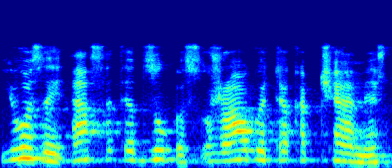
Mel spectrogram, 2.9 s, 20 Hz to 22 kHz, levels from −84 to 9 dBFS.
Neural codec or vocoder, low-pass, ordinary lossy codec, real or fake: none; 7.2 kHz; Opus, 32 kbps; real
